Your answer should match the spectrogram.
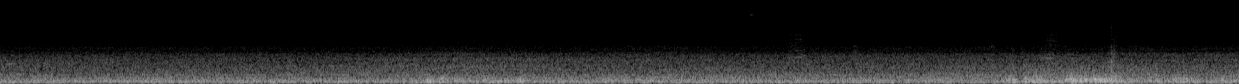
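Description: Steady low rumble of outdoor background noise, swelling briefly about four seconds in and louder again near the end.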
